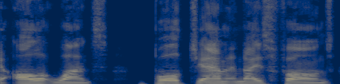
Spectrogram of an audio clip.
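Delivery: normal talking voice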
